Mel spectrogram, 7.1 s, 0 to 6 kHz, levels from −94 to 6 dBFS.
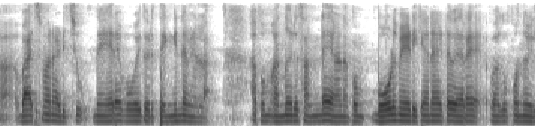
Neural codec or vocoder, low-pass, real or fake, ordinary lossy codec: none; 5.4 kHz; real; MP3, 48 kbps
